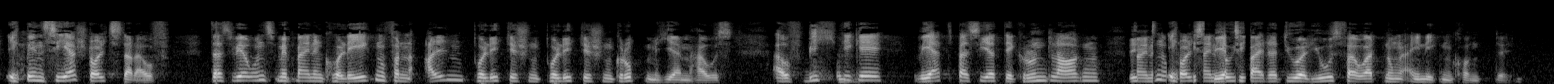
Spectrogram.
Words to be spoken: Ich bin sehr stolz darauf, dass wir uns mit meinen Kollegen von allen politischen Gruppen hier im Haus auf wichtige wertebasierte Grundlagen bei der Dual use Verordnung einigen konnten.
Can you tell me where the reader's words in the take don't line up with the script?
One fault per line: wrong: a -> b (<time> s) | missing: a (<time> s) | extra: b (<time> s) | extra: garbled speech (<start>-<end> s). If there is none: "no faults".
extra: politischen (5.4 s)
extra: garbled speech (11.3-12.5 s)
